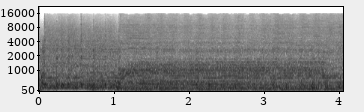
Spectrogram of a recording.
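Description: Heavy metal band playing live: distorted electric guitar, bass guitar and drum kit, growing fuller about a second in.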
